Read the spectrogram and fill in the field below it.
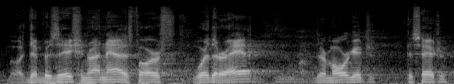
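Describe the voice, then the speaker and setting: A man with a Southern US accent questioning a bill as a state senator, in halting, folksy phrases. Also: fairly low pitch, level tone. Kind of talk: informal legislative debate. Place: large legislative chamber. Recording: long echoing hall reverb.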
